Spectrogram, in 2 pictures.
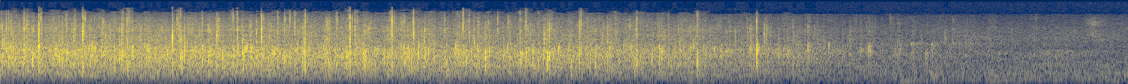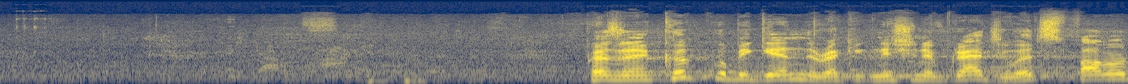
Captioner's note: applause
